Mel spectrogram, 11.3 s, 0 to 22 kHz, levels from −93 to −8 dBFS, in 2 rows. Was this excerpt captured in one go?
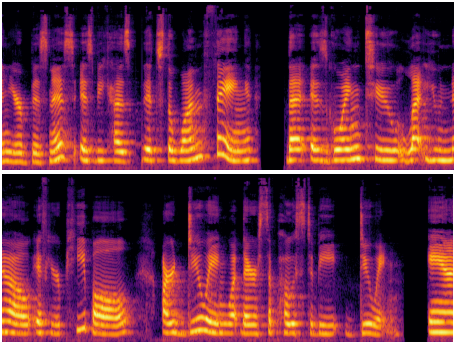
no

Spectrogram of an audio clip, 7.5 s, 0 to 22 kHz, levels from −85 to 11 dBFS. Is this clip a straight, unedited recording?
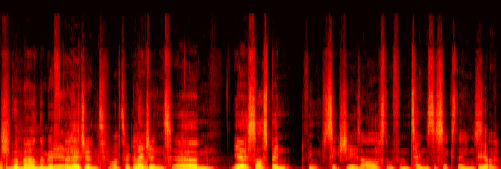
yes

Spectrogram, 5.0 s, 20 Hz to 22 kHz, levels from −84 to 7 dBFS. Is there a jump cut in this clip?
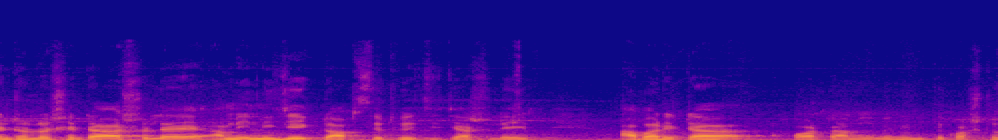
no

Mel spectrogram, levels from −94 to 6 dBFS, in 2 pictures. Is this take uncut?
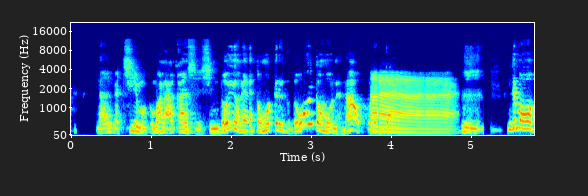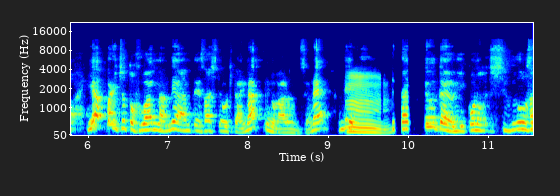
yes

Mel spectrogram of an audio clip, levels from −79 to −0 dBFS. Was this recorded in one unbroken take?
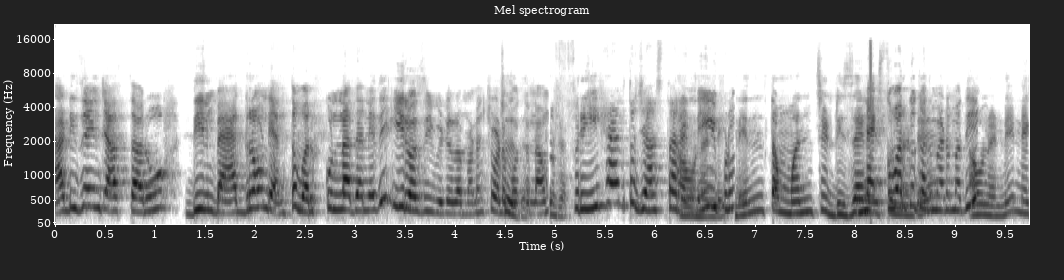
no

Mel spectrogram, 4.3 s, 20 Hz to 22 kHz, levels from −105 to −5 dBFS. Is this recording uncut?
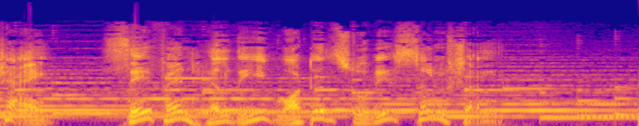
yes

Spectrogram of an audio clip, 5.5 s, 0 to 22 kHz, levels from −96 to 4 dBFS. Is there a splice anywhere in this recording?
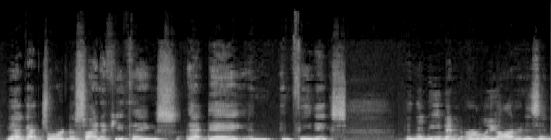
yes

